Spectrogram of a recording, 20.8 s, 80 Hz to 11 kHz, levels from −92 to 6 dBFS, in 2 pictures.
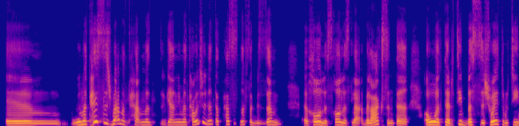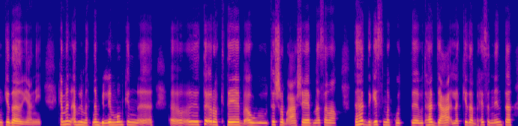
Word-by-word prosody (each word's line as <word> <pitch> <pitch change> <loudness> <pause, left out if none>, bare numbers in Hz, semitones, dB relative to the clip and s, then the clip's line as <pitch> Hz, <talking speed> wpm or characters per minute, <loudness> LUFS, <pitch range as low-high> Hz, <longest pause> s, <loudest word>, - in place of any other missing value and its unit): آمم، 175 -1 +1 0.2
وما 245 +4 +2
تحسش 390 - +3
بقى 315 +3 +2
ما 290 - -6
تح 255 - -11
ما 225 0 -4
ت - - -16 0.2
يعني 225 -1 -5
ما 225 +1 -4
تحاولش 260 - -3
إن 390 -9 -3
أنت 285 -1 -5
تحسس 270 +4 -9
نفسك 270 - -7
بالذنب 310 - -5 0.5
آآ - - 0
خالص 240 -9 0
خالص 225 -5 -1
لأ، 210 - -3
بالعكس 200 +6 +1
أنت 180 -2 -2 0.4
هو 245 +2 +9
الترتيب 225 +3 0
بس 225 -3 +1
شوية 255 +8 +5
routine 215 +3 -6
كده 205 -6 +5
يعني. 145 -3 -8 0.3
كمان 255 +1 0
قبل 235 -2 +1
ما 205 - -1
تنام 220 +2 -1
بالليل 210 +2 +3
ممكن 230 -1 -2
آآ - - -6 0.4
آآ - - +1
تقرا - - +4
كتاب 460 -2 +3
أو 400 -1 0
تشرب 245 - -1
أعشاب 195 +2 +1
مثلًا، 200 0 -4 0.4
تهدّي 235 -1 +2
جسمك 225 -4 -2
وت 200 0 -6 0.2
وتهدّي 200 +2 +1
عقلك 185 -2 0
كده 225 -2 +1
بحيث 220 +7 -7
إن 205 -2 -5
أنت 225 0 -1
225 Hz, 150 wpm, -22 LUFS, 200-265 Hz, 0.5 s, هو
